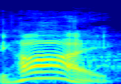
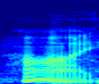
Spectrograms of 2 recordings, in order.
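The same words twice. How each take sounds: First: Hi, louder and higher; enthusiastic hi. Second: A cooler, more guarded Hi. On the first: Preacher demos greeting Michael, eager and loud. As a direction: greet Michael like you're delighted to see him. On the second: Preacher demos the same greeting to Michael, cool and reserved. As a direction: say Hi as if you'd rather not. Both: Shown as a demonstration. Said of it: "that's different from me going".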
